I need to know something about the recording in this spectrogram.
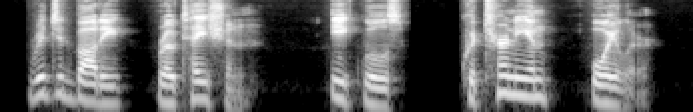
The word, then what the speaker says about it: Euler: Next, after the code we have written but still in fixed update, write rigid body rotation equals quitterian oiler. And yes, it is pronounced oiler, which is also an X, Y, and zed value.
